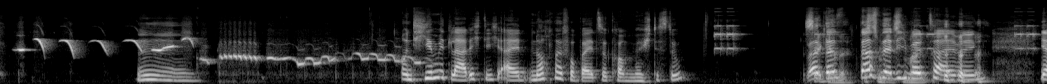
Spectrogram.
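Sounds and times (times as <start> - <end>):
person whistling a short lively tune: 0.0 - 0.5, 1.3 - 4.3
speech: 1.4 - 2.1, 4.0 - 7.0, 8.0 - 10.4
laughter: 8.1 - 10.0.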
